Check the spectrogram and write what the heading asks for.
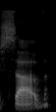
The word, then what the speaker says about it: savent: Also notice that the ENT isn't pronounced on either of the il with an S or the l with an S. Never ever in French is the ENT pronounced in a verb.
